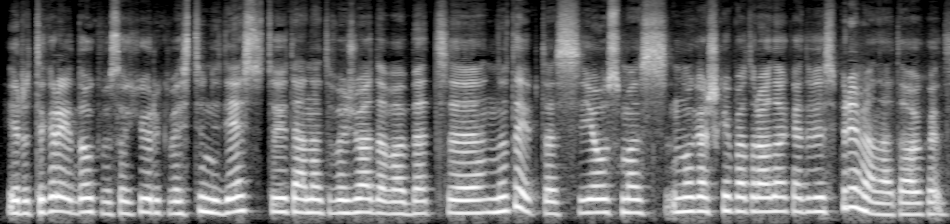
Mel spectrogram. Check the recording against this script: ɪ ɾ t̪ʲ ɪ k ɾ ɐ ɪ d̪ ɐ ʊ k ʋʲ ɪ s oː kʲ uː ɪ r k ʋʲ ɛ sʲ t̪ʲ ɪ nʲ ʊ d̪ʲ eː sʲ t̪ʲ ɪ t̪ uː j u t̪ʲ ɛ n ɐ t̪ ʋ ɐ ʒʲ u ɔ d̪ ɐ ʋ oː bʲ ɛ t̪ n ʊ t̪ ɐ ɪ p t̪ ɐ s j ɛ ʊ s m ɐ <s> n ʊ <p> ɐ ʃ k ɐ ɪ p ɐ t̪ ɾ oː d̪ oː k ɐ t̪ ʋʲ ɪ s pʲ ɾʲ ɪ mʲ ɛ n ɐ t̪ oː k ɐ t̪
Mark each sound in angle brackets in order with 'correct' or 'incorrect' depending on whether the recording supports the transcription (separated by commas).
correct, incorrect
